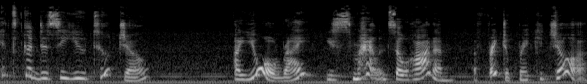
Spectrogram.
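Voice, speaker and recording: Over clear background noise, a woman puts on a character voice, pitched high and delivered at a moderate pace. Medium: audio drama.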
